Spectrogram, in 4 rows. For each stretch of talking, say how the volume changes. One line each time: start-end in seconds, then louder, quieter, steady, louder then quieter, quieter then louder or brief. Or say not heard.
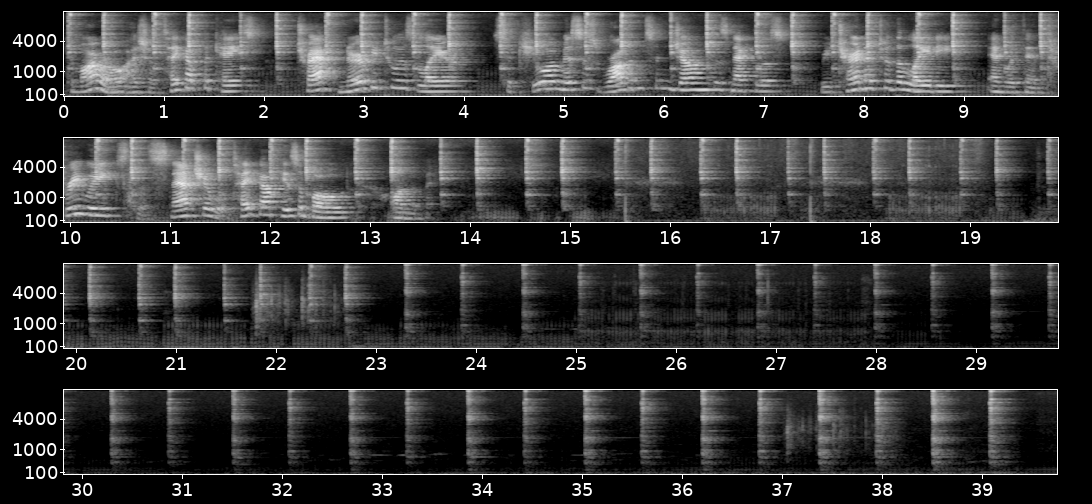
0.0-13.6 steady.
